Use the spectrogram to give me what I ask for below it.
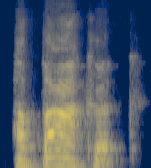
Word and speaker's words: Habakkuk: sure but I think I've grew up with like the emphasis on the first syllable I think I learned from some brothers when I moved to the West Midlands habakkuk on the second syllable um and the Jews apparently would say none of that and they'd say something like Havoc with a verb instead of a bird an emphasis on the last syllable so that's frivolous um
